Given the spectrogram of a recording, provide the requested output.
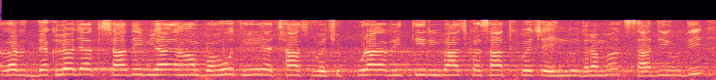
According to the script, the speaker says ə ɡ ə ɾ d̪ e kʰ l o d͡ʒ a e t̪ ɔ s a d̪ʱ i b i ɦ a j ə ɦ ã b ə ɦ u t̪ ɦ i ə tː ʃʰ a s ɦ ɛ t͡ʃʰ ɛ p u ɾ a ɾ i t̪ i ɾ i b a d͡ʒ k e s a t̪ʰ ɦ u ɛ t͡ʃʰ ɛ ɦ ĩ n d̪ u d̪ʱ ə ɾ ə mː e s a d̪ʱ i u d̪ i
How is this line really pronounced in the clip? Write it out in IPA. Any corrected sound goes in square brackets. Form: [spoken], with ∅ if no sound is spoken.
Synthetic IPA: ə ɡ ə ɾ d̪ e kʰ l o d͡ʒ a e t̪ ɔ s a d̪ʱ i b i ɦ a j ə ɦ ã b ə ɦ u t̪ ɦ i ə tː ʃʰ a s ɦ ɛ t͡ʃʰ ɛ p u ɾ a ɾ i t̪ i ɾ i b a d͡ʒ k e s a t̪ʰ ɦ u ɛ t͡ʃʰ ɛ ɦ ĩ n d̪ u d̪ʱ ə ɾ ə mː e s a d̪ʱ i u d̪ i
